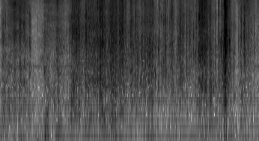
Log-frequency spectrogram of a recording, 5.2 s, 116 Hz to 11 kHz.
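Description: Packaging for an Ulanzi MT20 carbon fiber tripod crinkles and rustles as it is opened by hand, a continuous close, fairly quiet crackling with irregular louder crumples.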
